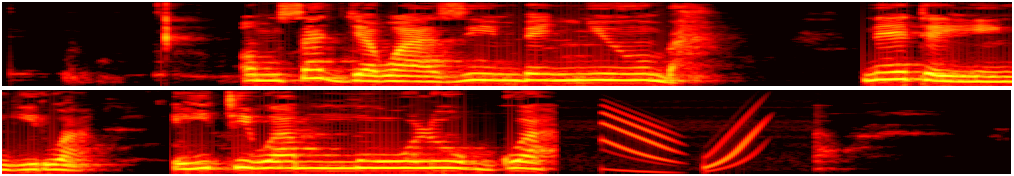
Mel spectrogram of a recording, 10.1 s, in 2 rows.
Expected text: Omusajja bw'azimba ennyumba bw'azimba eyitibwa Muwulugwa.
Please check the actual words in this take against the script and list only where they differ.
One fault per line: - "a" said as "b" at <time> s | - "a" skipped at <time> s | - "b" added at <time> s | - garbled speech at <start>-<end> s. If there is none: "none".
- "bw'azimba" said as "n'eteyingirwa" at 4.3 s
